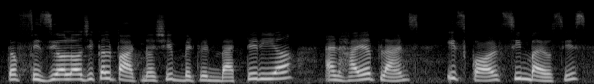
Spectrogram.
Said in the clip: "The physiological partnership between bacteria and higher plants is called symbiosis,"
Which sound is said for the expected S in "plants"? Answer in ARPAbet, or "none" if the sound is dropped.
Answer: S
